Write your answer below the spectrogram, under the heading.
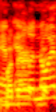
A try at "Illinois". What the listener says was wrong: No S. There's an S, but you don't pronounce it.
